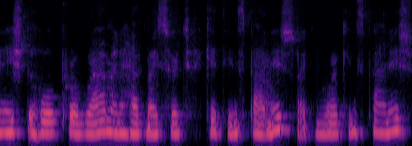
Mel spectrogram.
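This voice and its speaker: Against a quiet background, a woman speaks in a dark, mellow tone at a fairly low pitch. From Algeria. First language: Arabic. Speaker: language teacher. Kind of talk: podcast interview.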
